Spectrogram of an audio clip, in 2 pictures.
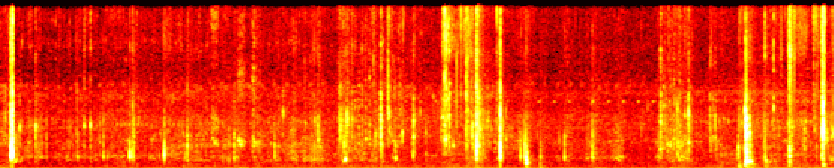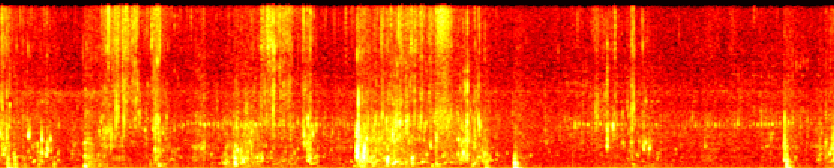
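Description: Water sloshing and splashing against a small wooden boat's hull as it moves along the river, with scattered sharp knocks and clicks, the loudest about ten seconds in, over a steady low hum.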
